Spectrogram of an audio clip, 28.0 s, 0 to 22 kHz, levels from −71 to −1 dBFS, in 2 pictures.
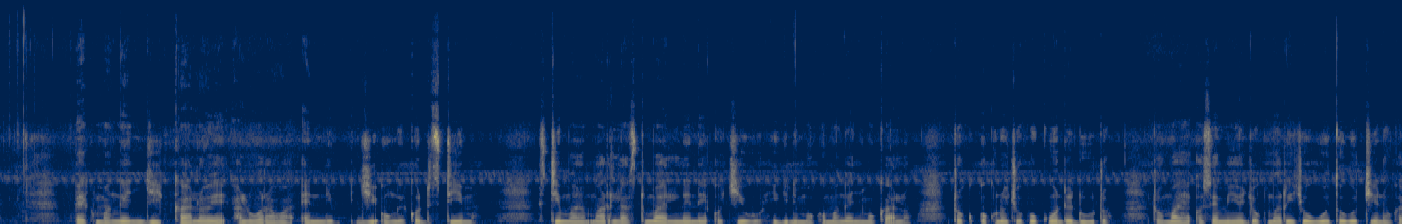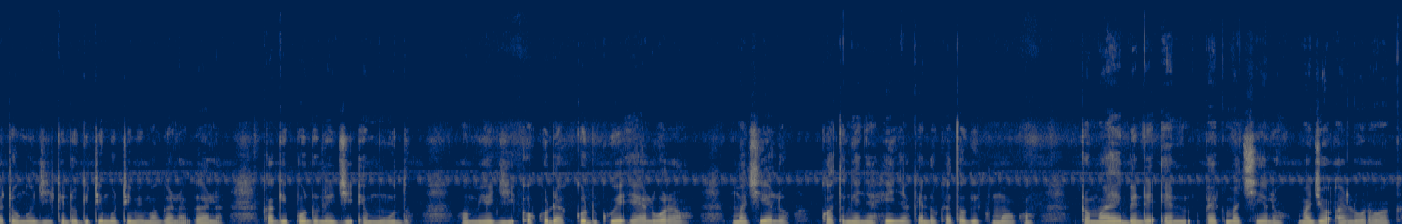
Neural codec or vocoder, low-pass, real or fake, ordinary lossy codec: none; none; real; none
